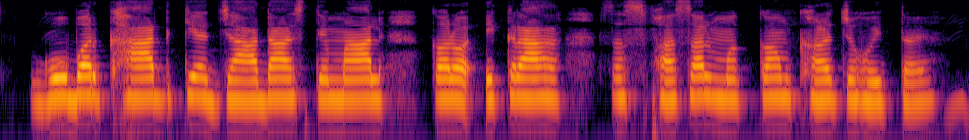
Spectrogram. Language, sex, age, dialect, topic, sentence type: Maithili, female, 18-24, Angika, agriculture, question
